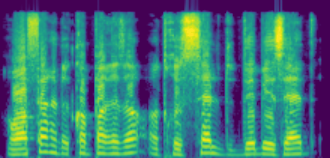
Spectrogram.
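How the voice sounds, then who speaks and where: A man's voice: medium pitch, fairly quick, a little mellow, no room sound. A man reviewing in a voice-over, giving informal critical commentary in a blunt, slangy, complaining manner. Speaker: video reviewer. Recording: voice-over with music behind.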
